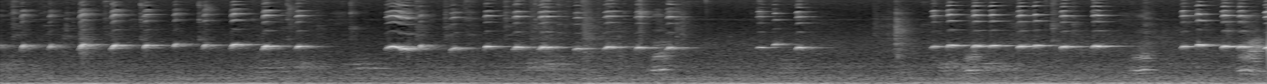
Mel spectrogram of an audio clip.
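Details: Happy eastern rosella parrot dancing and whistling: runs of quick, clear, same-pitched whistle notes in bursts of several seconds, with short pauses and occasional sharper chirps between runs.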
